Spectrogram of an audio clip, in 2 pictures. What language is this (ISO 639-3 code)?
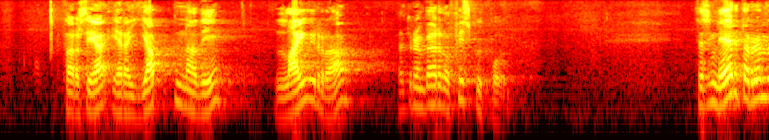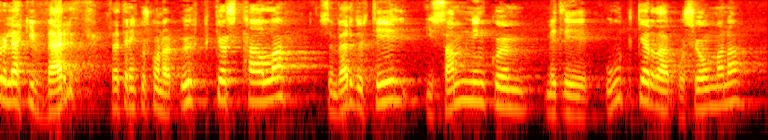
isl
